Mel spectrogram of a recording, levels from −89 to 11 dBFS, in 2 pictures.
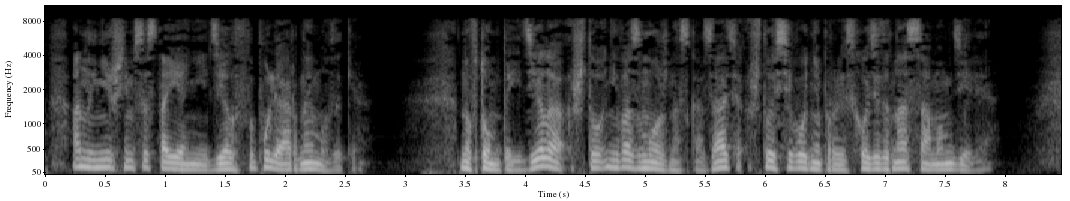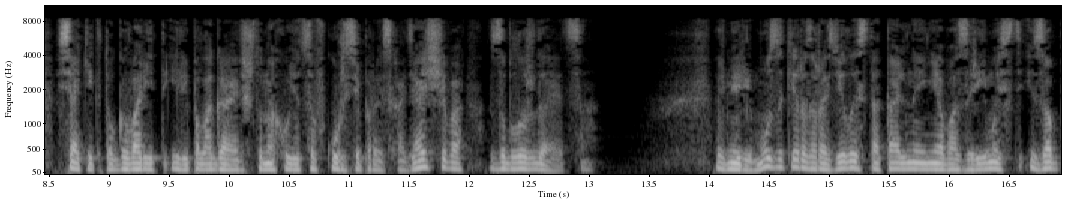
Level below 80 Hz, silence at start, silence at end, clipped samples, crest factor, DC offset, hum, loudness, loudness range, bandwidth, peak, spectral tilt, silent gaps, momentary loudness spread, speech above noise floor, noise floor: -52 dBFS; 0.05 s; 0 s; under 0.1%; 18 dB; under 0.1%; none; -25 LUFS; 3 LU; 8.8 kHz; -8 dBFS; -6 dB/octave; none; 8 LU; 44 dB; -68 dBFS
